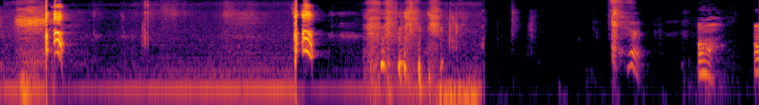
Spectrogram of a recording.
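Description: Two sharp, high, bursting sneezes from a baby, followed by soft baby vocal sounds and quiet breaths, over a steady background hum.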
